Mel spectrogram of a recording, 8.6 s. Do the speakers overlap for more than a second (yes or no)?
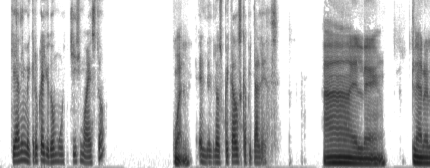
no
